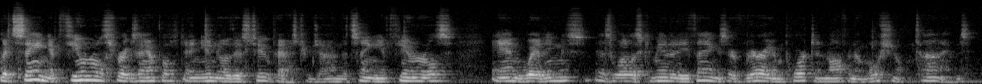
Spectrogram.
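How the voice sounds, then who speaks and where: A man with an American accent talks at a fairly high pitch and a fairly quick pace, his intonation fairly even. Audible room echo and noticeable background noise surround him. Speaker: retired Air Force veteran, singer. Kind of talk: interview. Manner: halting.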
